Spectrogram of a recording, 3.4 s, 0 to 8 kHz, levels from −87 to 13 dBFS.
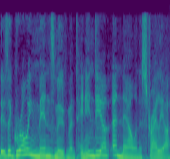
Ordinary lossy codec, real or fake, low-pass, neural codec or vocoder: MP3, 48 kbps; fake; 7.2 kHz; codec, 16 kHz in and 24 kHz out, 0.9 kbps, LongCat-Audio-Codec, fine tuned four codebook decoder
